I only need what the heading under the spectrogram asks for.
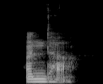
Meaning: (adjective) blind; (noun) blind person
- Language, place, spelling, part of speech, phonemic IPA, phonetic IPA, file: Hindi, Delhi, अंधा, adjective / noun, /ən.d̪ʱɑː/, [ɐ̃n̪.d̪ʱäː], LL-Q1568 (hin)-अंधा.wav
